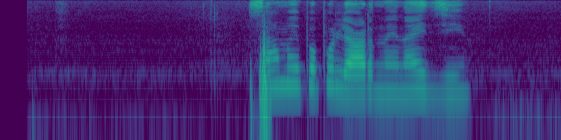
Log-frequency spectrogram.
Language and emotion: Russian, neutral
